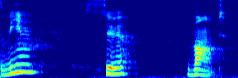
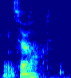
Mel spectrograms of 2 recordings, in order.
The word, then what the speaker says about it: Vin Sur Vingt: So according to our couple of videos that we've watched with pronunciations, it is Vin Sur Vingt. – Vingt. – Which is... – Vin Sur Vingt.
